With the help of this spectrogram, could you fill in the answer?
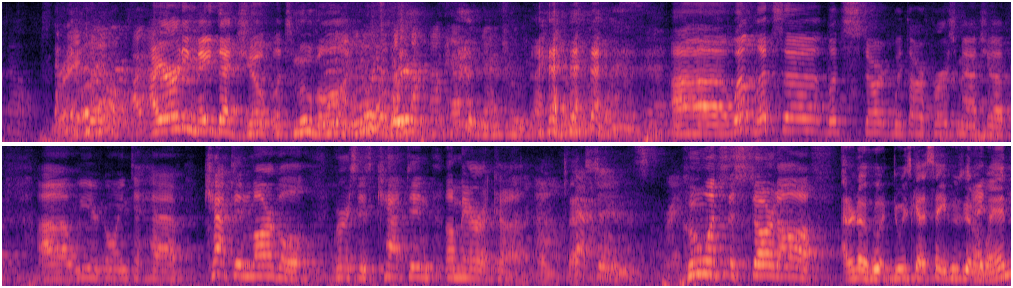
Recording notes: our first panel at Phoenix Comic Fest 2018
